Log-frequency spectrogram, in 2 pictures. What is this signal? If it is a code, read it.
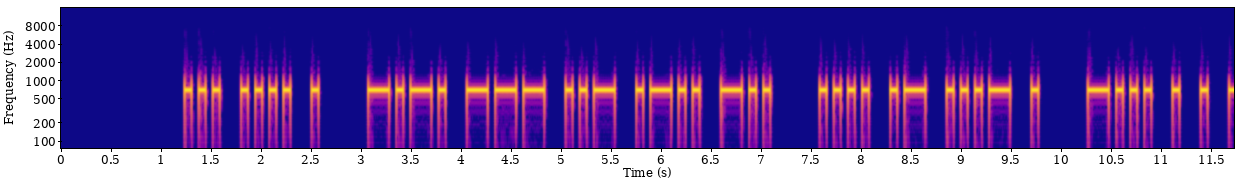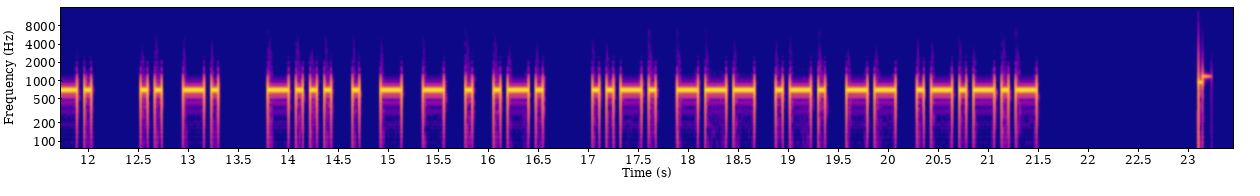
Morse code, heard as a keyed tone, about 17 wpm, 700 Hz. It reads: SHE COULD HAVE BEEN IN BETTER FORM.
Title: Sentences from Top 1000 Words - Review Part 1 - 17wpm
